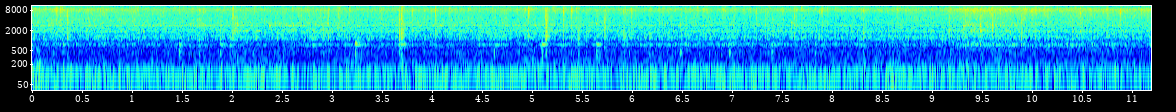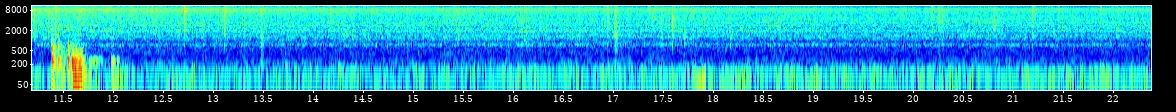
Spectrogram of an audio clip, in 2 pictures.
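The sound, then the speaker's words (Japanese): Sesame oil sizzles steadily in a hot pan, with scattered crackles and pops spattering throughout and one brief low knock midway; no voices. “ごま油って普通の油より跳ねますよね”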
